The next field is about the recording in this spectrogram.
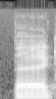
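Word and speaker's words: Berge: sander bger was one of those great examples Burge sander Burge know be as he actually said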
